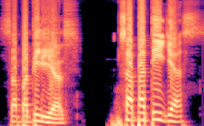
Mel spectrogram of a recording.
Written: zapatillas

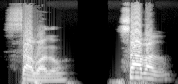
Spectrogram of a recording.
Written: sabado

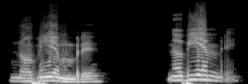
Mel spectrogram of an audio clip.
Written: noviembre

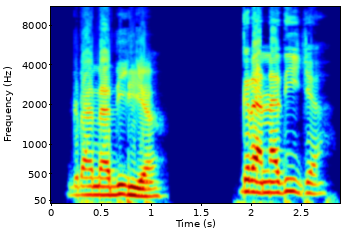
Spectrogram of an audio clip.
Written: granadilla

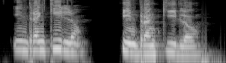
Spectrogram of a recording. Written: intranquilo

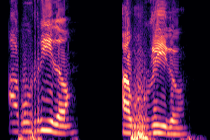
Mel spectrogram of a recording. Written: aburrido

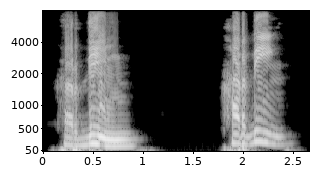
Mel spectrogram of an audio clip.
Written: jardin

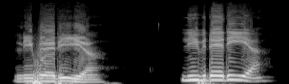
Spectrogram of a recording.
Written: libreria

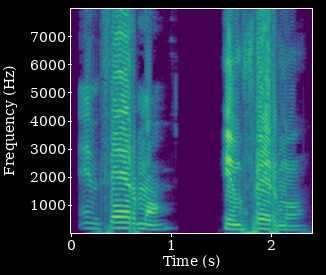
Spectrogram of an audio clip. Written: enfermo

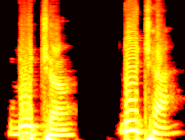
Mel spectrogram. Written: ducha

